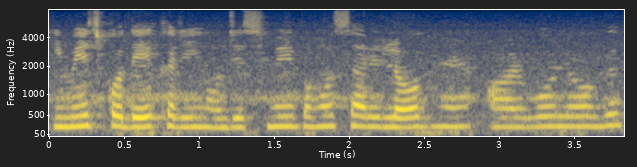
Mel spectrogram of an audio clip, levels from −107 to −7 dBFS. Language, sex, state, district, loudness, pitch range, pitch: Hindi, male, Chhattisgarh, Raipur, -16 LUFS, 225-240 Hz, 235 Hz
